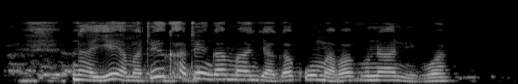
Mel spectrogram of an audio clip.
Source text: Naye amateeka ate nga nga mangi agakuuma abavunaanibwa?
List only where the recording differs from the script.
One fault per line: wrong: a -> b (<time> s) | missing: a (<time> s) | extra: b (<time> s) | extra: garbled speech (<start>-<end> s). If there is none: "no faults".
missing: nga (2.2 s)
